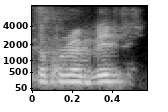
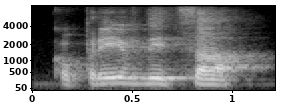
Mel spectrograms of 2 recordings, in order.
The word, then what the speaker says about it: Koprivnica: Koprivic? Huh? Koprivnica.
